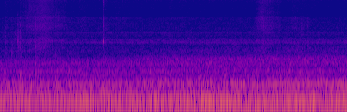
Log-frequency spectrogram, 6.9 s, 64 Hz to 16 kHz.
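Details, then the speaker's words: Car heater blower motor after cleaning and WD-40 lubrication during repair: low, smooth, even rumble with no squeak or whistle at higher and minimum fan speeds; normal blower motor operation. "тишина скрипов нет свисток нет работает ровно добавляем обороты смесь там нет ни скрипов нет замечательно"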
